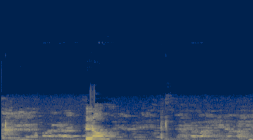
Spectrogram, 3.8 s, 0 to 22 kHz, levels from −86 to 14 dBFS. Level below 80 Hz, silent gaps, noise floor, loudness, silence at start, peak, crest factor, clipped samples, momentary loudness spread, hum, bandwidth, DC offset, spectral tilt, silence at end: -64 dBFS; none; -41 dBFS; -20 LUFS; 0.05 s; -2 dBFS; 20 dB; under 0.1%; 23 LU; none; 7.6 kHz; under 0.1%; -6.5 dB/octave; 0 s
